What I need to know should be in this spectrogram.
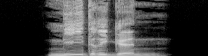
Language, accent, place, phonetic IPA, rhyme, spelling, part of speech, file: German, Germany, Berlin, [ˈniːdʁɪɡn̩], -iːdʁɪɡn̩, niedrigen, adjective, De-niedrigen.ogg
- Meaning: inflection of niedrig: 1. strong genitive masculine/neuter singular 2. weak/mixed genitive/dative all-gender singular 3. strong/weak/mixed accusative masculine singular 4. strong dative plural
